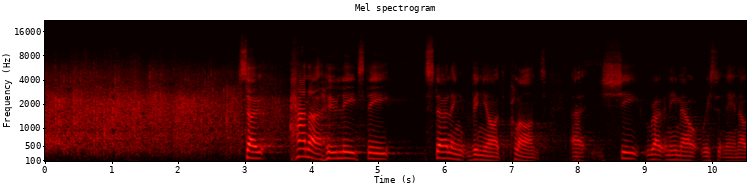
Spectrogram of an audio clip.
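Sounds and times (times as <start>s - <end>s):
crowd applauding: 0.0s - 4.3s
speech: 2.9s - 10.5s.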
